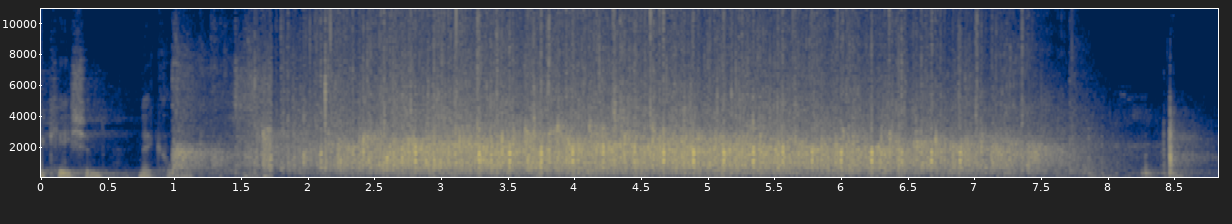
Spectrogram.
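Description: A crowd applauds loudly in a large hall, then the clapping fades.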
